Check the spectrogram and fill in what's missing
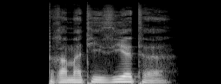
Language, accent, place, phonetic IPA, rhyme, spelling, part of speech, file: German, Germany, Berlin, [dʁamatiˈziːɐ̯tə], -iːɐ̯tə, dramatisierte, adjective / verb, De-dramatisierte.ogg
- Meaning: inflection of dramatisieren: 1. first/third-person singular preterite 2. first/third-person singular subjunctive II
